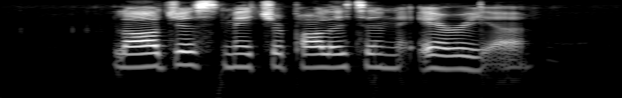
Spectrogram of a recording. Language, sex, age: English, female, 18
